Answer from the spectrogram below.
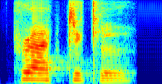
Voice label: "practical", Indian; Dictionary

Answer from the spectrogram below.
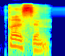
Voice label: "person", Indian; Dictionary

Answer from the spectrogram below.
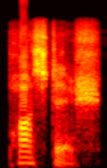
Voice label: "postiche", American

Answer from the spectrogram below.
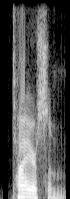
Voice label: "tiresome", American

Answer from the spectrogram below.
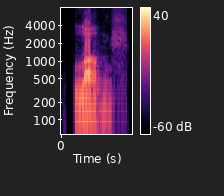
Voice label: "longe", American

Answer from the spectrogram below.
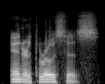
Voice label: "enarthrosis", American

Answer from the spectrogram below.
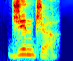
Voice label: "ginger", Indian

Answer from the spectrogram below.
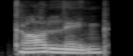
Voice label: "cowling", Indian

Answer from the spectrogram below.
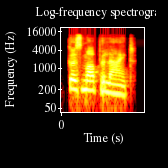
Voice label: "cosmopolite", Indian

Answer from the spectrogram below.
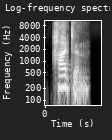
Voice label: "hearten", Indian

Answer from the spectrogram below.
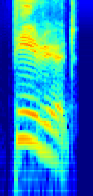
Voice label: "period", Indian; Dictionary

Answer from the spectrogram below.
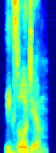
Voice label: "exordium", Indian

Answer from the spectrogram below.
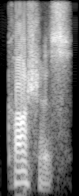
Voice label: "cautious", American

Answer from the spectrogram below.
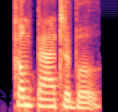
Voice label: "compatible", Indian

